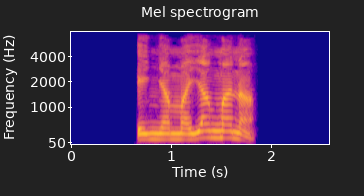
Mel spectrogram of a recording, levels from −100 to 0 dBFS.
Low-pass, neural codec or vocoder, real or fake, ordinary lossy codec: 7.2 kHz; none; real; MP3, 48 kbps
